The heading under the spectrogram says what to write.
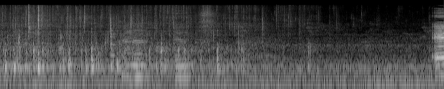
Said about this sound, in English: It's time to remove the tea from the heat and start to strain it.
